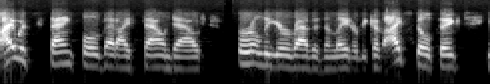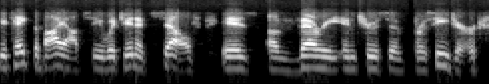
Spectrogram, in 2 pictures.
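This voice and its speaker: Speaking at a fairly slow pace, a man with an unremarkable speaking voice has a fairly high pitch and fairly even intonation. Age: 60s. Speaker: sports radio co-host. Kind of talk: casual chat.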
